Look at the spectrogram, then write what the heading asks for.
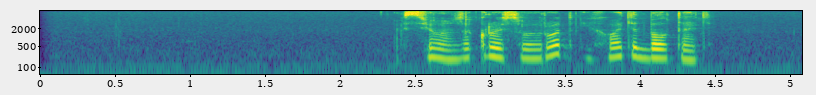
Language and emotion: Russian, neutral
